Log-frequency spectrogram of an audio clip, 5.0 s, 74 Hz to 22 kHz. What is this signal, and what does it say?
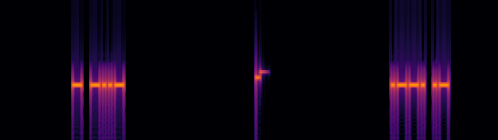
Morse code, heard as a keyed tone, about 42 wpm, 700 Hz. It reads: TX PA
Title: US States 40wpm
